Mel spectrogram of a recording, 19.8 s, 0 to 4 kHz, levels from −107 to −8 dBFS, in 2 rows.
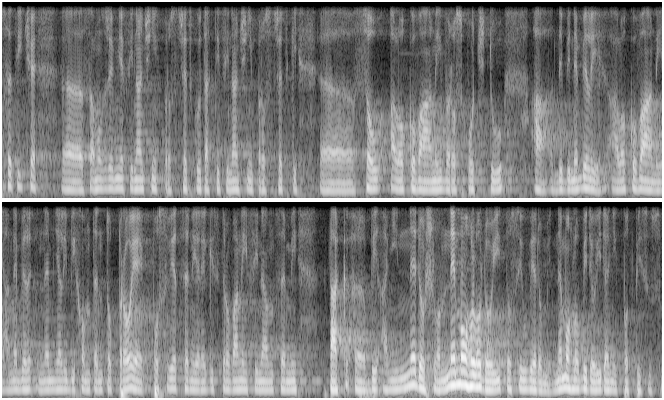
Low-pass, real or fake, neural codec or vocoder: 3.6 kHz; real; none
